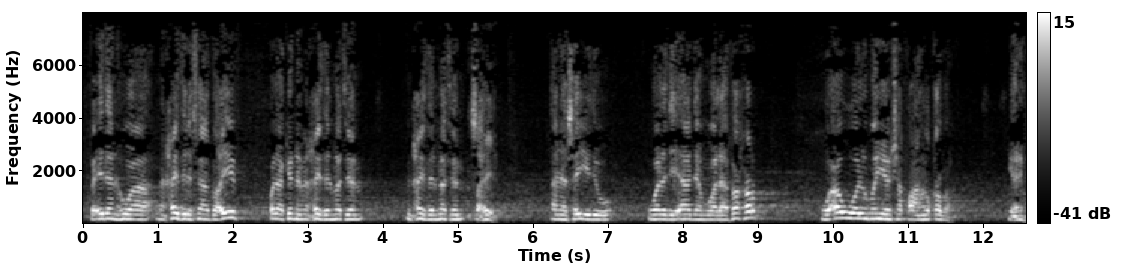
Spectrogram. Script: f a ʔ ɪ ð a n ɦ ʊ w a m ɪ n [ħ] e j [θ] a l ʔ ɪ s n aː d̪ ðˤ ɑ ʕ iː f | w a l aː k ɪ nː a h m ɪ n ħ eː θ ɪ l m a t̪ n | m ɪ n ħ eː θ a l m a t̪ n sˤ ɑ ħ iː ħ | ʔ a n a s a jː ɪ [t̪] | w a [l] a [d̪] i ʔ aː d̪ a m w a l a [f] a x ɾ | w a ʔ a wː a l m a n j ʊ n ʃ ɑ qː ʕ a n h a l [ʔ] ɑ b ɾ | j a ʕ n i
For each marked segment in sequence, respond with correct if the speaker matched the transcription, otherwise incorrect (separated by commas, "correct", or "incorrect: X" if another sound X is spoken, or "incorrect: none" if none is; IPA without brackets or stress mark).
correct, correct, incorrect: d̪, correct, correct, correct, incorrect: q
